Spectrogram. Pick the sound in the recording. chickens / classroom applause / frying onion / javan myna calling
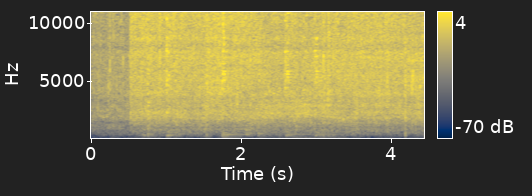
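frying onion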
